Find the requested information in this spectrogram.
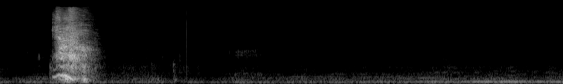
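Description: A single loud, sharp sneeze bursts out, followed by a quiet room. An ordinary sneeze.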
